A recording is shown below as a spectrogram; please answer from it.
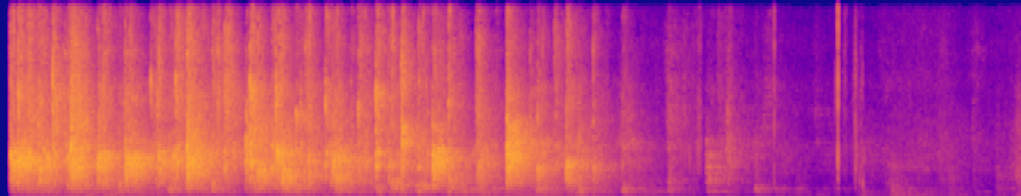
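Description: A small audience applauding, the clapping thinning out and dying away after about six seconds, followed by a few faint knocks.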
